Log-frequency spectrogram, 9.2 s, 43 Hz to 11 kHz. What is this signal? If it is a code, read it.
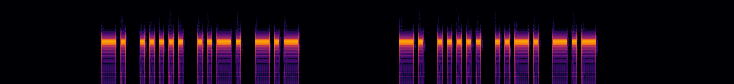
Morse code, heard as a keyed tone, about 21 wpm, 700 Hz. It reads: N5FK N5FK
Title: USA Call Signs - 4 Characters - Repeated 2x - 20wpm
